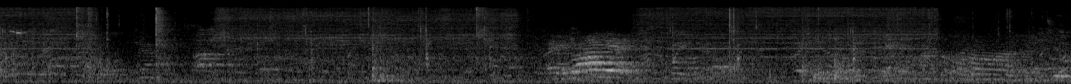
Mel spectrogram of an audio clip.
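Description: Classroom room noise with a voice talking about six seconds in and a couple of light knocks earlier on.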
